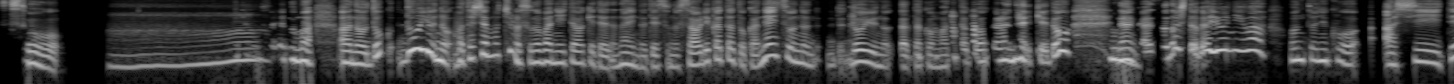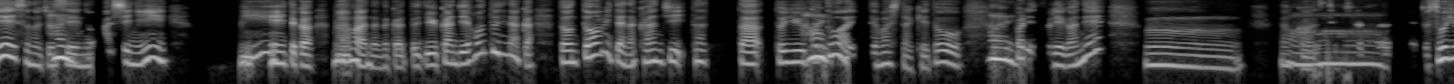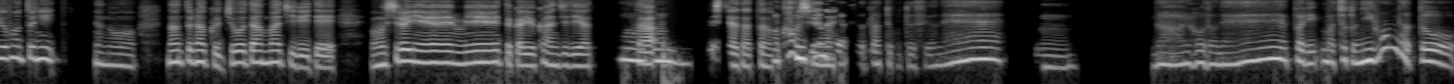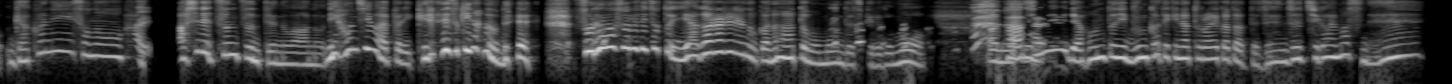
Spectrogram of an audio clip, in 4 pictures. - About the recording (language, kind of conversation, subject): Japanese, podcast, ジェスチャーの意味が文化によって違うと感じたことはありますか？
- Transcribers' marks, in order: laugh; laughing while speaking: "ないけど"; unintelligible speech; laughing while speaking: "綺麗好きなので"; laugh; laugh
